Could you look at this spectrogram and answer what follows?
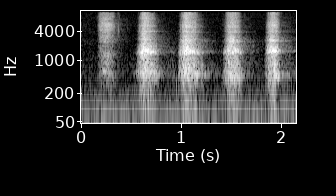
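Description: Five deep, rhythmic breaths during a floor core workout, each a strong breathy rush evenly spaced about every half second, close and alone with no talk.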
